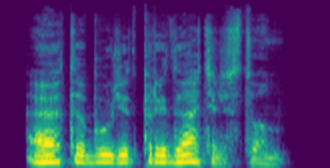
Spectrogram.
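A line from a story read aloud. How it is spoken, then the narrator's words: Said quietly. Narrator (Russian): тихо произнес Аксати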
